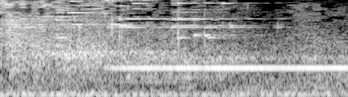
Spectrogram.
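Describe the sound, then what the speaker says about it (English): Glass shatters in a short, loud burst followed by a faint ringing tone, during a ghost-hunting investigation near old tunnels. "That glass just shattered."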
